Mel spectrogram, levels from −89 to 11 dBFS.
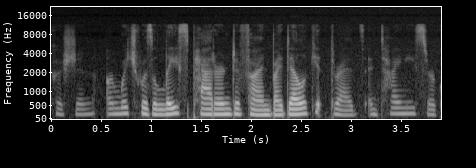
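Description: From 0.53 s to 3.77 s, automatic gain rising: the gain control judged the input too quiet and lifted it by about 5 dB, so speech and room noise swell together. The waveform envelope widens steadily, and the spectrogram brightens evenly, noise floor included.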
